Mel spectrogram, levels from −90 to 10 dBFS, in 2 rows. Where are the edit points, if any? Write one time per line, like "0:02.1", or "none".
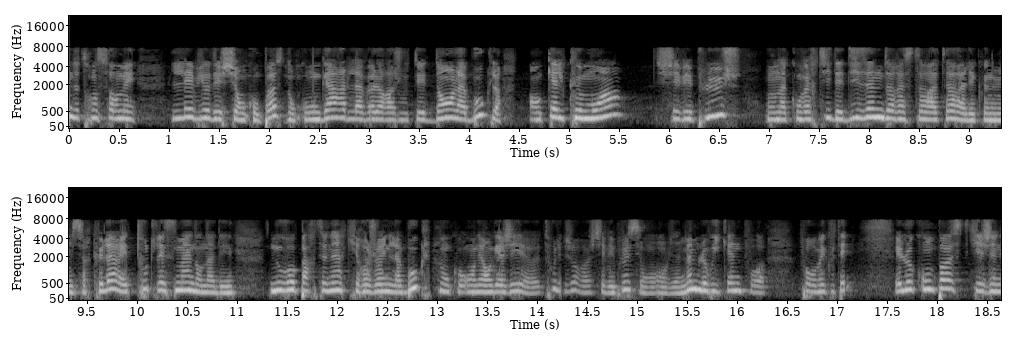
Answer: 0:04.4
0:13.0
0:17.5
